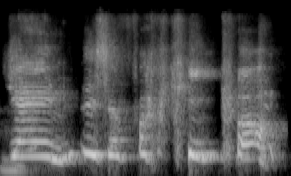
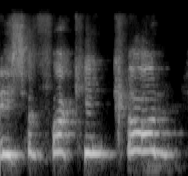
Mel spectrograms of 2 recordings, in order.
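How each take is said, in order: First: Retold disbelief. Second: Much higher, incredulous protest; retold scoff. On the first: To Jen, about the elephant art: a high scoffing protest. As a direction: scoff that it's a con, pitched high. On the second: To Jen, about the elephant art: a high incredulous scoff. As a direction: squeal that it's a con. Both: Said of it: "And I'm going".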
